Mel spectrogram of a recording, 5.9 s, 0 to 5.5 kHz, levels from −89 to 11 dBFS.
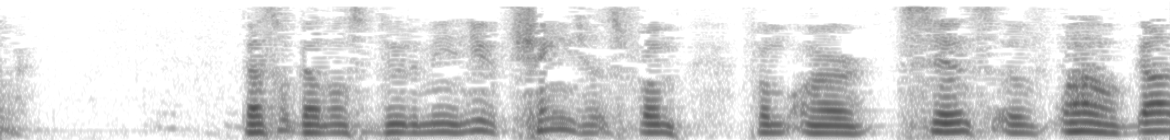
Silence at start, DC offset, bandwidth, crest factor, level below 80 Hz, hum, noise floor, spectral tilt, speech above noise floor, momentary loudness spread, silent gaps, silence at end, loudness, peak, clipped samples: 0 s; under 0.1%; 5 kHz; 18 dB; -66 dBFS; none; -74 dBFS; -10 dB/octave; 45 dB; 8 LU; none; 0 s; -30 LUFS; -12 dBFS; under 0.1%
